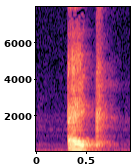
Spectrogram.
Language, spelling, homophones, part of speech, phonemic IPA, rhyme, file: Dutch, ijk, eik, noun / verb, /ɛi̯k/, -ɛi̯k, Nl-ijk.ogg
- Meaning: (noun) gauge; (verb) inflection of ijken: 1. first-person singular present indicative 2. second-person singular present indicative 3. imperative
